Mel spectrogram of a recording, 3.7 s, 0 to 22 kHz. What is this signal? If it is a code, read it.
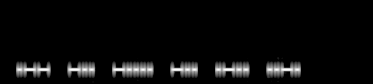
Morse code, heard as a keyed tone, about 34 wpm, spaced as for 25 wpm, 700 Hz. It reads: WD6DLF
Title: USA Call Signs - 6 Characters - 2x Character Spacing - 35wpm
